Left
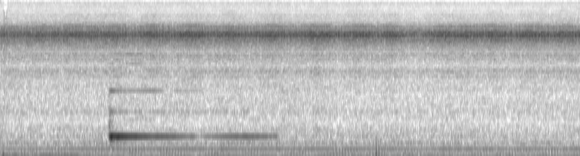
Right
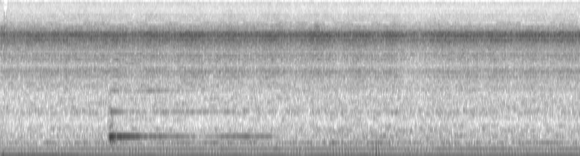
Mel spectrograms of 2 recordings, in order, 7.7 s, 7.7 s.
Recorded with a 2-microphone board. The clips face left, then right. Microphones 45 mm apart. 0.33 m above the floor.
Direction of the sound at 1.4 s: 15° left (ahead or behind).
